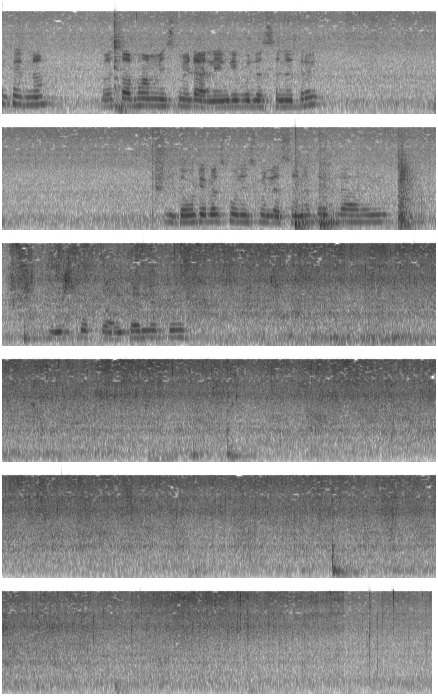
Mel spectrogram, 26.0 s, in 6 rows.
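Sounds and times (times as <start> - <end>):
onions sizzling in hot oil: 0.0 - 26.0.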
